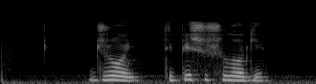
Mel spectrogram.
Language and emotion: Russian, neutral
